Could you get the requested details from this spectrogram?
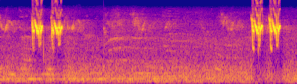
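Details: Pet budgerigar chirping: a quick pair of bright, high, sharp notes, a two-second pause with soft hum and faint chatter, then another matching double chirp.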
